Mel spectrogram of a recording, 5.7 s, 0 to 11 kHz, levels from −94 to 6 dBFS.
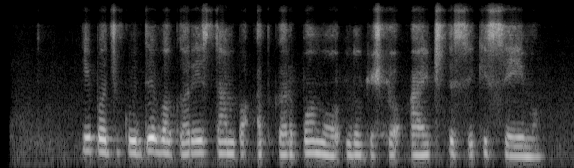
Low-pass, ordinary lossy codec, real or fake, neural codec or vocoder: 7.2 kHz; Opus, 32 kbps; fake; codec, 16 kHz, 0.9 kbps, LongCat-Audio-Codec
